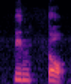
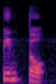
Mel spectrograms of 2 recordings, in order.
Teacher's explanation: Do you hear the glottal stop when I say pinto? Pinto. So it's not pinto.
